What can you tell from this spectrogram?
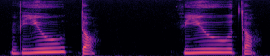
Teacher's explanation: And we have, on the second syllable, we have I and U. They're both weak vowels, and the stress will fall on U because it's the last one.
